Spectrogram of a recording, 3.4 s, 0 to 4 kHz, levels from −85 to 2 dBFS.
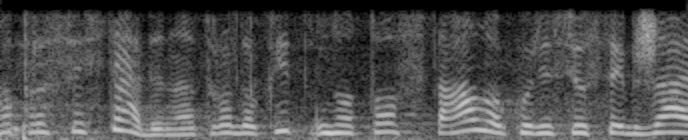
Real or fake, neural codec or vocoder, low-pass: real; none; 3.6 kHz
